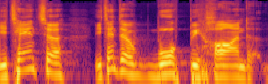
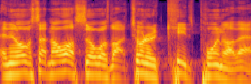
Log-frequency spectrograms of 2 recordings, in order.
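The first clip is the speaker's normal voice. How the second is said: plain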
